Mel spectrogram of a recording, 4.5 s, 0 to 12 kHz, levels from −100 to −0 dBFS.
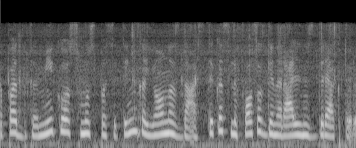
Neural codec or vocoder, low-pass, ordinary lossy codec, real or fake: none; 7.2 kHz; AAC, 48 kbps; real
